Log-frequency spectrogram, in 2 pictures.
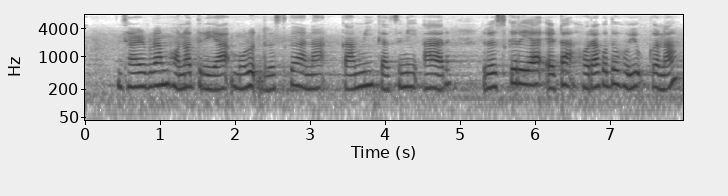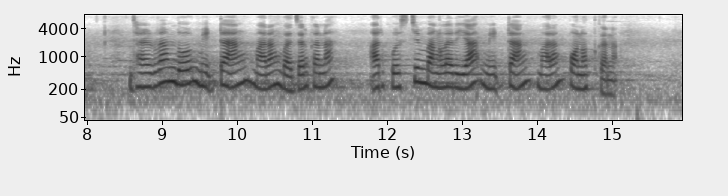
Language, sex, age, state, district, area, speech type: Santali, female, 18-30, West Bengal, Jhargram, rural, spontaneous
